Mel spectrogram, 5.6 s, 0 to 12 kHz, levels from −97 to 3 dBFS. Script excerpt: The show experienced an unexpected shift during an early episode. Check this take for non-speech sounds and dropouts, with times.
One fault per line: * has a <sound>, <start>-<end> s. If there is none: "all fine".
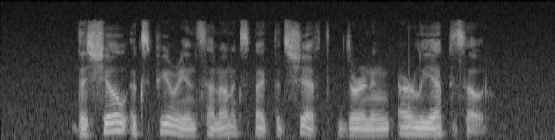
all fine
